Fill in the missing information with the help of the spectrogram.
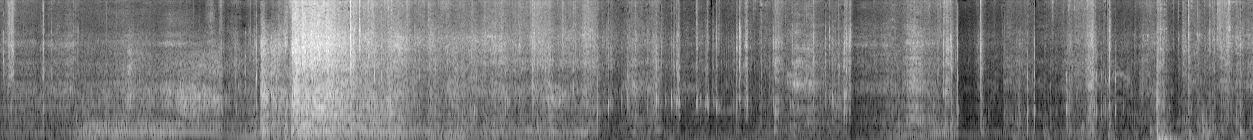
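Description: A car engine revving with tyres skidding, loudest about three seconds in, followed by the knocks and rustle of a body-worn camera as its wearer runs, and a low thud near the end.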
